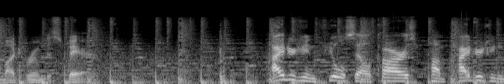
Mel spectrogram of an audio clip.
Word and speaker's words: hydrogen: hydrogen. 이거 발음하실 때 주의하실 게 하이드로겐이라고 하시는 분이 꼭 있어요. 네, 여기 영어에서는 겐이 아니라 G 발음이에요. 그래서 윗입술 올라가야 돼요.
